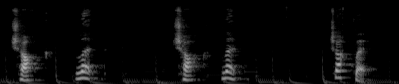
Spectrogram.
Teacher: there this one is for you not chocolate but choc li so that last syllable is also really short both vowel sounds in these syllables are really short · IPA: /ˈtʃɒk lət/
